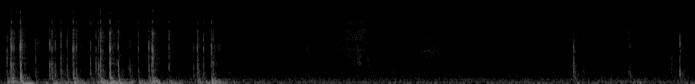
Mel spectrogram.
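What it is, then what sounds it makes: Faux leather planner cover. Fingertips tap and scratch the glossy padded cover of an iridescent holographic PU leather binder planner lying flat. A quick, uneven run of soft, low thuddy taps with crisp clicky edges fills the first two seconds. It then gives way to a faint, steady scratching rustle, broken by a couple of light taps near the end.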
